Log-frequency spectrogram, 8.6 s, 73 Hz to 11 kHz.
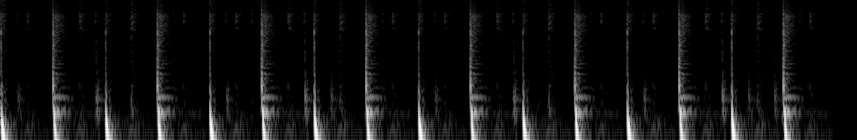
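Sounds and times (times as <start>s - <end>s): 
drums: 0.0s - 8.3s.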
